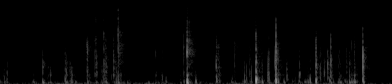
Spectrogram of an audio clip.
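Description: A large, full, soft pack of baby wipes wrapped in thin plastic film is moved from side to side and tapped with long fingernails. Quiet, irregular crinkling and soft tapping are heard, with a few sharper, louder taps standing out.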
